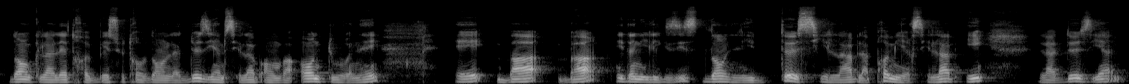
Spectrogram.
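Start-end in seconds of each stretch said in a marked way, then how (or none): none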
